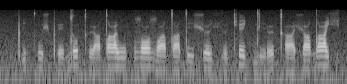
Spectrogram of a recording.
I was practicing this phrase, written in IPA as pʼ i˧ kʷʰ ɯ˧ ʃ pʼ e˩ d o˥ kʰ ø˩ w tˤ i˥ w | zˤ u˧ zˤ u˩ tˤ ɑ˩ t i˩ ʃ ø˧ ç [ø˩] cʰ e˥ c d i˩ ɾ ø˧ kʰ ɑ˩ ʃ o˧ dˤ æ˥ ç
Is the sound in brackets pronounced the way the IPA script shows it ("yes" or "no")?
yes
